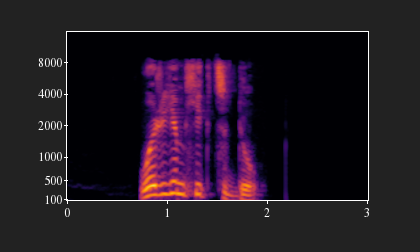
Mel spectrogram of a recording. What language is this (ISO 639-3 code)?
kab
